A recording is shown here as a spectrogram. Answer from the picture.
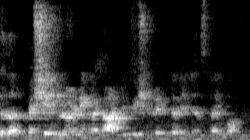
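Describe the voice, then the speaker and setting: Talking at a very fast pace with an Indian accent, a man is heard with audible room echo. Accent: Indian English, Telugu. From India, Telugu-speaking region. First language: Telugu. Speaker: professor. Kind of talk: lecture.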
